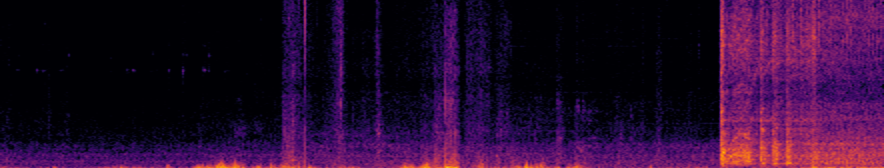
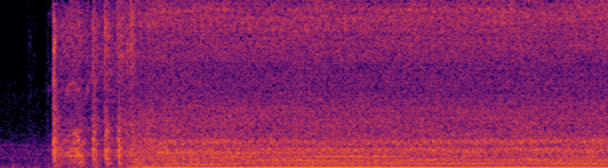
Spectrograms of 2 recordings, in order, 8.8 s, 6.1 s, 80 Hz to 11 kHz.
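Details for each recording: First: Car with a pending cylinder 4 misfire code (firing order 1-3-4-2), suddenly stumbling and unable to exceed 35 mph uphill: lumpy, uneven idle with a stumbling beat. Single-cylinder misfire; owner suspects the cylinder 4 ignition coil. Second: Car that had a cylinder 4 misfire, after the ignition coil was replaced: a few quick cranks, then it fires and settles into a steady, even idle with no stumble or misfire. Normal start and idle.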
